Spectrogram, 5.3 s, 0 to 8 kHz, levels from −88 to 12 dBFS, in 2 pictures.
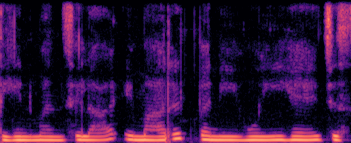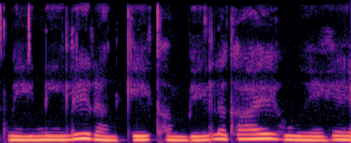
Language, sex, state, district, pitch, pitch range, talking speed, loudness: Hindi, female, Bihar, Kishanganj, 200 Hz, 195-210 Hz, 160 wpm, -12 LUFS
